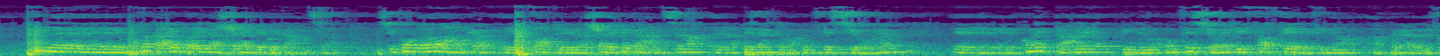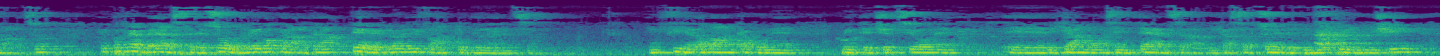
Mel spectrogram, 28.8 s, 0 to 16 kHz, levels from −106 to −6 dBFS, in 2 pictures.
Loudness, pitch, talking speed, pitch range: -22 LUFS, 155 Hz, 115 wpm, 145-175 Hz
